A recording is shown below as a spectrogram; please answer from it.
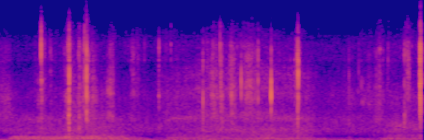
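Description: Faint handling noise: light crinkles and small ticks as duct tape is pressed to fix a craft stick onto a cardboard lever arm.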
